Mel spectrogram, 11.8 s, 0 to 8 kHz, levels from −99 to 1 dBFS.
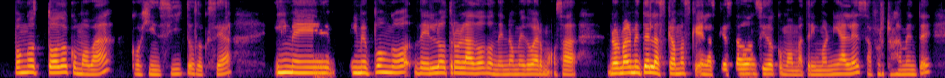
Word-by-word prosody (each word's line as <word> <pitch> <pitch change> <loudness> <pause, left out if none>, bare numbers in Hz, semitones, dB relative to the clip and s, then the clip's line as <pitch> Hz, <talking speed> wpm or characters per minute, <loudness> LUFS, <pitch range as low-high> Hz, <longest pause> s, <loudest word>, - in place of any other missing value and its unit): pongo 225 +2 +2
todo 230 +1 +3
como 185 -6 -2
va, 255 - -3 0.2
cojíncitos, 175 +2 -7
lo 160 - -5
que - - -18
sea, 185 +7 -4 0.5
y 230 +1 +7
me 215 -1 +4 0.4
y 215 0 +3
me 215 -1 +4
pongo 235 +4 +1
del 200 +1 +1
otro 215 0 0
lado 200 0 +2
donde 170 -4 -3
no 170 0 -4
me 170 0 -4
duermo. 175 -1 -1
O - - -12
sea, 165 -2 -3 0.4
normalmente, 215 +3 +6
las 210 -6 +6
camas 195 0 -1
que - - -3
en 180 - -1
las 165 - -3
que - - -7
he - - +3
estado 180 +1 +1
han 180 - -5
sido 180 0 -2
como 155 -3 -6
matrimoniales, 170 +8 -4
afortunadamente. 165 - -7
190 Hz, 185 wpm, -23 LUFS, 170-220 Hz, 0.5 s, y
